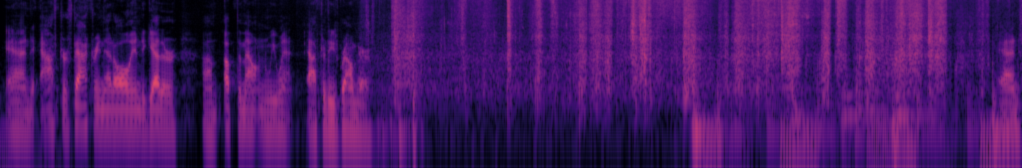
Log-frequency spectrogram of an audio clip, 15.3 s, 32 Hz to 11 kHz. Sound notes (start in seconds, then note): 6.8 crunching snow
